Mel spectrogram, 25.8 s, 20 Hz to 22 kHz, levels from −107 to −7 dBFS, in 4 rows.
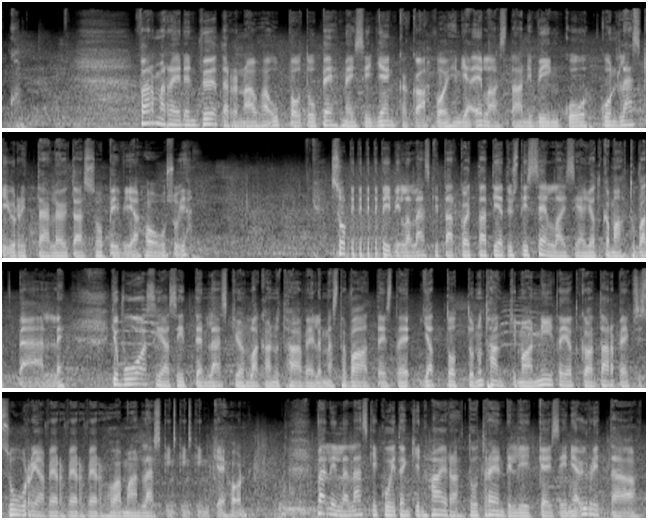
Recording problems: animal sounds; noticeable; throughout; 15 dB below the speech
murmuring crowd; noticeable; throughout; 15 dB below the speech
audio stuttering; at 10 s, at 20 s and at 21 s

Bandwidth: 17 kHz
